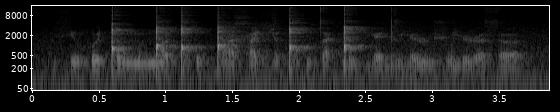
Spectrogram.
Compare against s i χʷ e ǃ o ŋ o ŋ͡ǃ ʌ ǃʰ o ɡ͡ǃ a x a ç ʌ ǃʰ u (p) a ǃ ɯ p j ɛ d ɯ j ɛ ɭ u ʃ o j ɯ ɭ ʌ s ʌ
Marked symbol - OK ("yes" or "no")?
no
